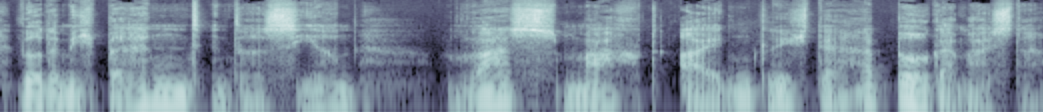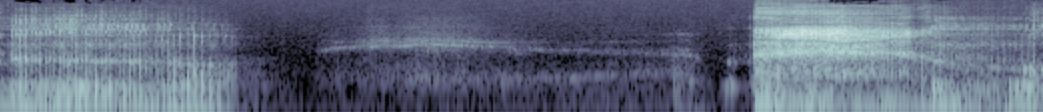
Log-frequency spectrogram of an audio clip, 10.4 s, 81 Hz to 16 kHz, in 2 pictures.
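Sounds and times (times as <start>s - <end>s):
speech: 0.1s - 6.2s
man snoring loudly and raspily during a lunch-break nap: 5.3s - 6.4s, 9.0s - 10.4s.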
